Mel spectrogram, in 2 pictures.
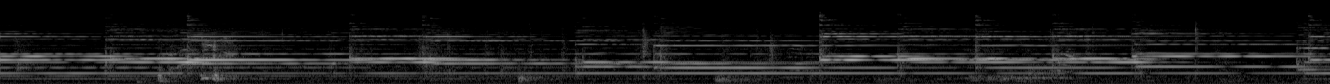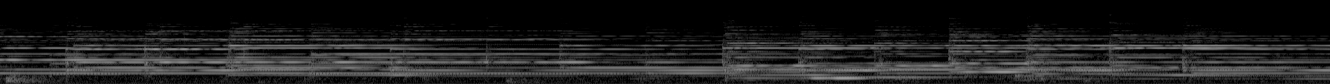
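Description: Handbell choir playing a piece: many handbells struck in chords and melody lines, each note ringing on and overlapping the next, over one steady held middle note.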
